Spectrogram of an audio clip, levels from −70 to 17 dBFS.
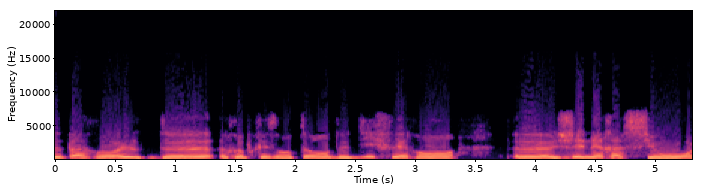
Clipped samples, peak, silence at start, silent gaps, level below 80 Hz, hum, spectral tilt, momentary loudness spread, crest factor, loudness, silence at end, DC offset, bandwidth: under 0.1%; 0 dBFS; 0 s; none; -52 dBFS; none; -3.5 dB/octave; 4 LU; 8 dB; -8 LUFS; 0 s; under 0.1%; 8.2 kHz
